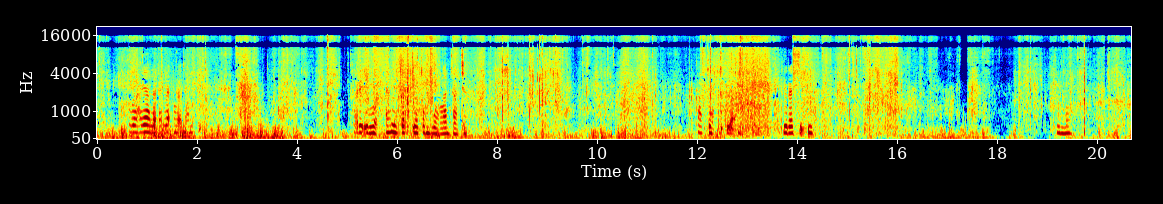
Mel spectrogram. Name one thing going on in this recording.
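Large leaves rustle and crackle as a hand pushes through plants close by.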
